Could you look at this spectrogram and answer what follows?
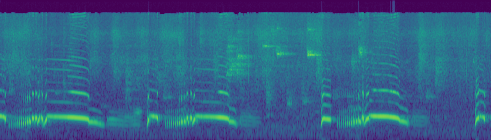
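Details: Barbary dove delivering repeated pelung coo phrases with a metallic finish, about three in ten seconds, each a quick upward note, a bubbling roll, then a long even drawn coo tailing into lower falling notes.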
